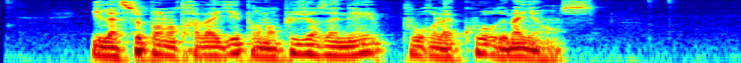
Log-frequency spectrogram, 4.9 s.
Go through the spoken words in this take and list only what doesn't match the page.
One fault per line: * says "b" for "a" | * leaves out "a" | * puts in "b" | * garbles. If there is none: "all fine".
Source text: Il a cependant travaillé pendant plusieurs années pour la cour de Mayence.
all fine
